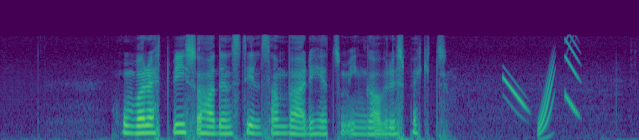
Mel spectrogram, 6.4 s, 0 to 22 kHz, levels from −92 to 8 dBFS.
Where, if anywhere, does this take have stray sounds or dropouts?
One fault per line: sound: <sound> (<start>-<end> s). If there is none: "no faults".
sound: chirp (5.0-5.8 s)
